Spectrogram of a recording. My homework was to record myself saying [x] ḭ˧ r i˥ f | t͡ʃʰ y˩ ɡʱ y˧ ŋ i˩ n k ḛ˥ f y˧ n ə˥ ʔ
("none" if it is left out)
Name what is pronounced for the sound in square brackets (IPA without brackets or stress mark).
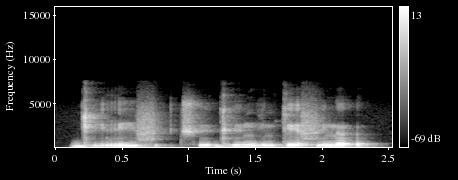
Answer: ɡʱ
